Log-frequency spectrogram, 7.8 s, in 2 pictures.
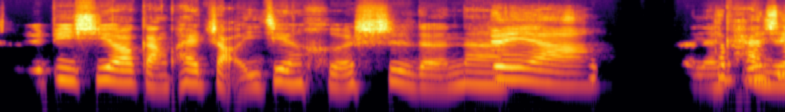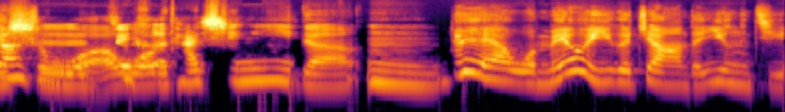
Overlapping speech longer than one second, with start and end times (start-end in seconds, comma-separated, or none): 3.6-4.9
